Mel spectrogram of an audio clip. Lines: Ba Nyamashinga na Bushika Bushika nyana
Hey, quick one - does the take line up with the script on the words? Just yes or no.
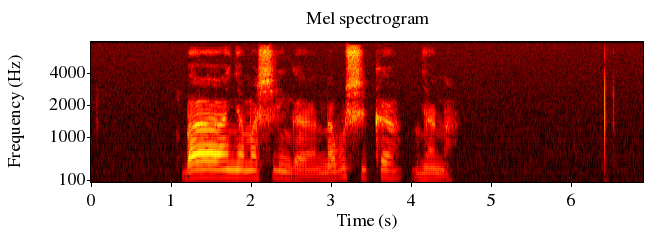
no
